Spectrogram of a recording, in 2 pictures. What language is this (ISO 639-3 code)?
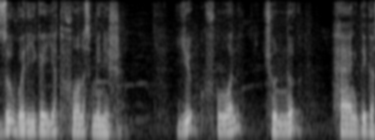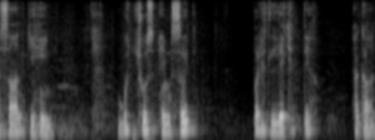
kas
